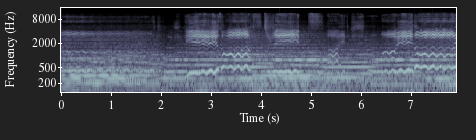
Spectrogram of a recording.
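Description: A woman singing into a microphone in an operatic style, holding long notes with wide vibrato, the strongest phrases about three and seven seconds in, over instrumental accompaniment.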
